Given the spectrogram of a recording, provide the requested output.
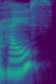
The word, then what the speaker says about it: Heisz: And I'm on Twitter at Jennifer Heiss. And my last name is spelled H-E-I-S-Z.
